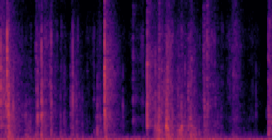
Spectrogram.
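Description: Crinkling and crumpling of a small paper receipt from last week, a steady run of dry, crackly rustles over about two seconds with no talking.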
